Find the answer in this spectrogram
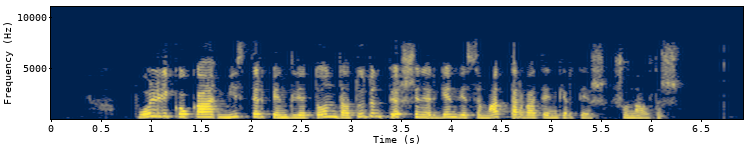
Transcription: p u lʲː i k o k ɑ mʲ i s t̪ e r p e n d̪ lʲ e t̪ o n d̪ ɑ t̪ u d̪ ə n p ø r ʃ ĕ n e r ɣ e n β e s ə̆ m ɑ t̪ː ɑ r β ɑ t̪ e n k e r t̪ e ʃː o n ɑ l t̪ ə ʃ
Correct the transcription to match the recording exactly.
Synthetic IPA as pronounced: p o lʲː i k o k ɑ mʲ i s t̪ e r p e n d̪ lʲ e t̪ o n d̪ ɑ t̪ u d̪ ə n p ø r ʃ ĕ n e r ɣ e n β e s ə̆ m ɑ t̪ː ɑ r β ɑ t̪ e n k e r t̪ e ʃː o n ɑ l t̪ ə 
